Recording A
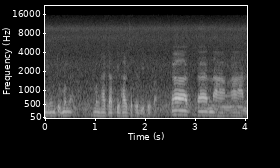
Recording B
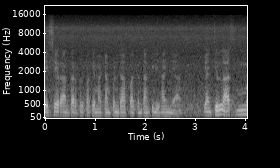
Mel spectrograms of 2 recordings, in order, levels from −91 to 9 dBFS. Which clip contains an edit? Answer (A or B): A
